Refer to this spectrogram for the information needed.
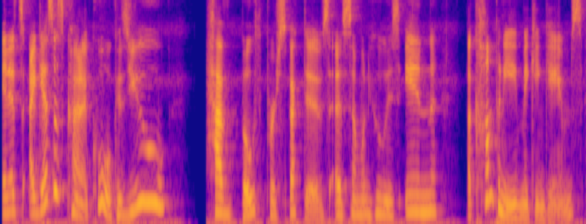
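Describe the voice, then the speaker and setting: A woman's voice: medium pitch, sing-song, moderate pace, a bit bright. A woman hosting a casual interview, speaking informally and sympathetically with hesitant phrasing. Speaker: interviewer, host. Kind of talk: casual chat.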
